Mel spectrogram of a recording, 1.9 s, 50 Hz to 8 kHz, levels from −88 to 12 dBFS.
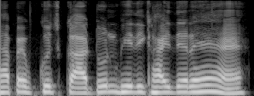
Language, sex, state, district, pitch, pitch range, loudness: Hindi, male, Jharkhand, Garhwa, 180 Hz, 170-185 Hz, -10 LUFS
